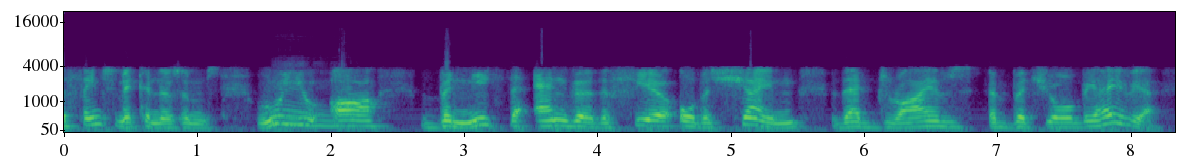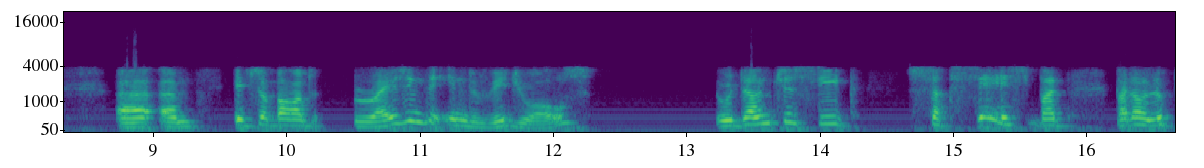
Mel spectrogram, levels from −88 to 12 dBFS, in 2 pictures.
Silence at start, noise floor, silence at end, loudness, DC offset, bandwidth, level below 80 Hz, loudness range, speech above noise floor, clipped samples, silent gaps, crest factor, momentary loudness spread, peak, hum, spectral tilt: 0 s; -62 dBFS; 0.05 s; -20 LUFS; under 0.1%; 4.7 kHz; -48 dBFS; 4 LU; 42 dB; under 0.1%; none; 16 dB; 10 LU; -4 dBFS; none; -9 dB/octave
